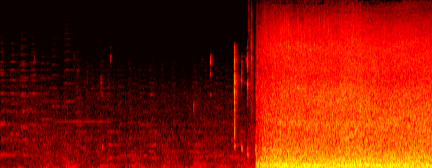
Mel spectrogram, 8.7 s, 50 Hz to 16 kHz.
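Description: A P-40 fighter plane engine in War Thunder starts up abruptly after a quiet stretch of faint ticking, then holds a loud, steady, broadband roar up close to the end.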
